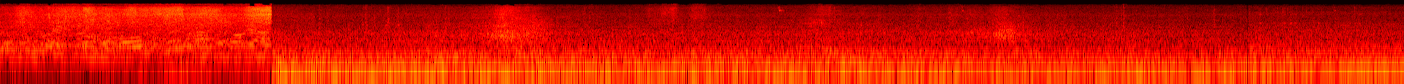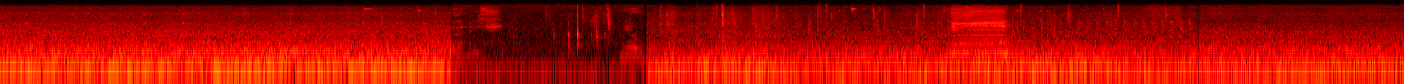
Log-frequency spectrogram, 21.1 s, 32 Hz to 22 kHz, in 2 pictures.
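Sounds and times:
van engine and road noise: 0.0 - 14.0, 14.9 - 21.0
brief rushes of noise: 3.6 - 4.3.

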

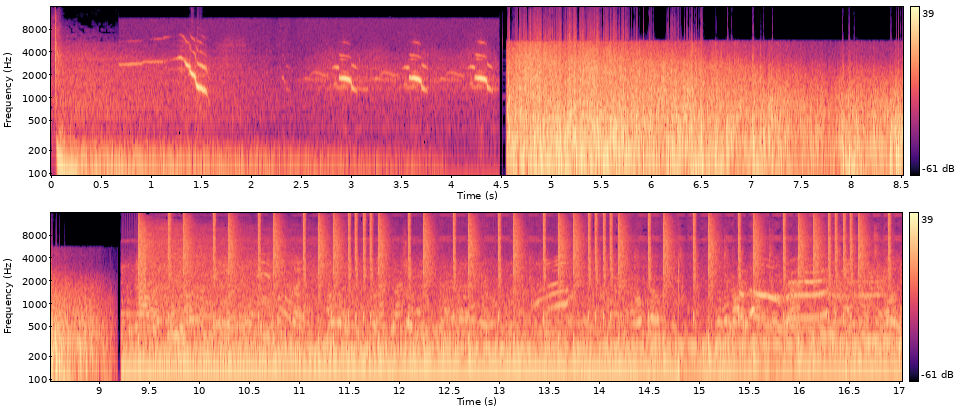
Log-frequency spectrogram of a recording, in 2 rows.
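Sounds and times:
low rumble: 0.0 - 4.0
bird of prey cries: 0.7 - 1.6, 2.6 - 4.5
thunder clap rolling: 4.6 - 10.0.

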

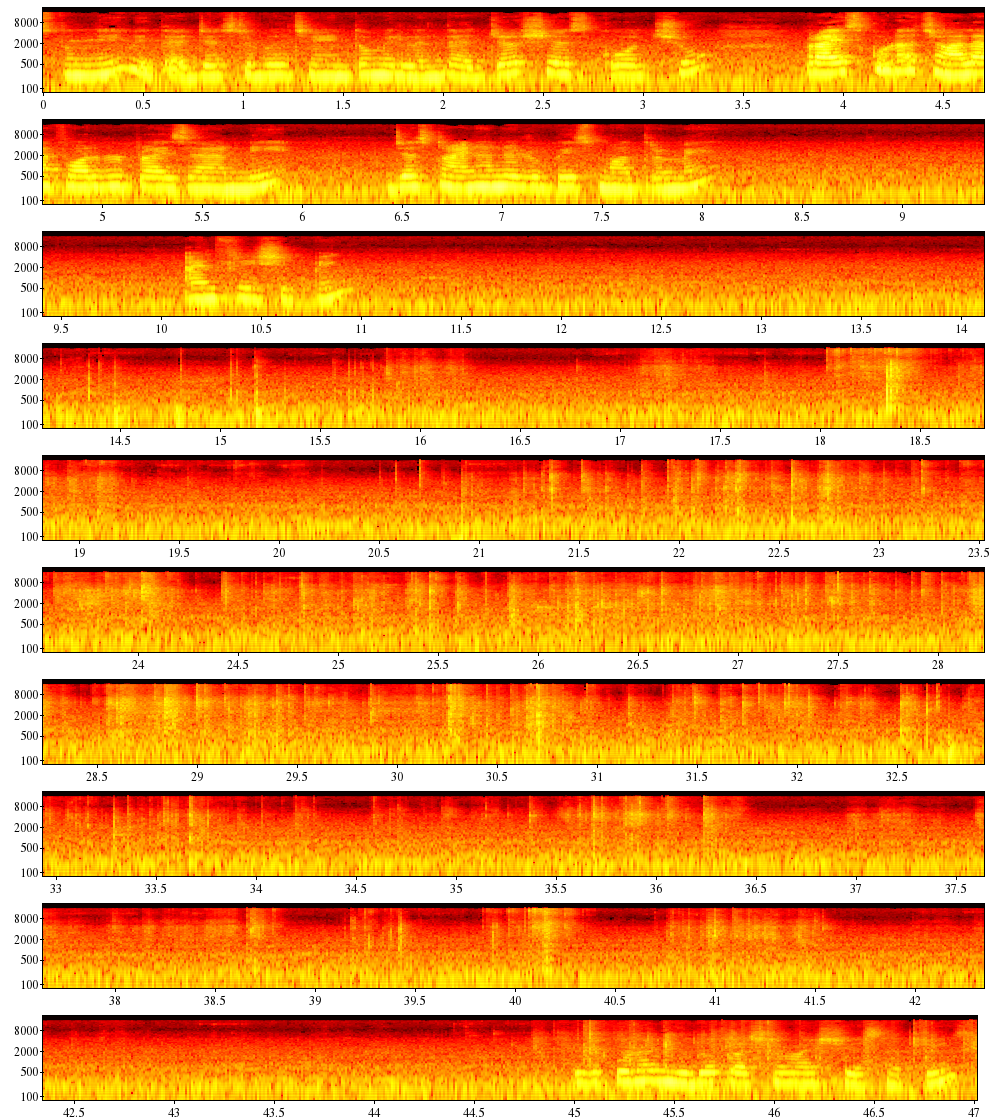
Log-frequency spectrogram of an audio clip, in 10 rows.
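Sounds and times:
crackling and clicking handling noise: 14.2 - 43.0, 44.4 - 47.0.

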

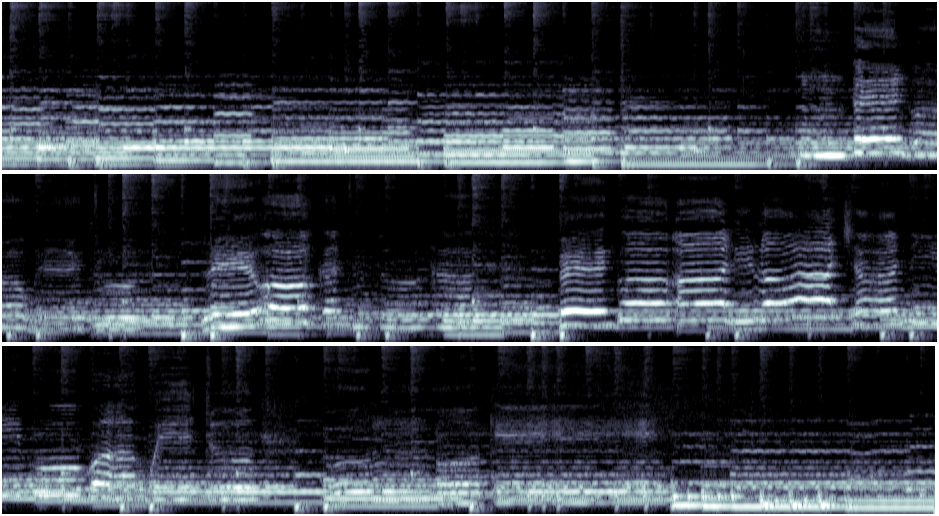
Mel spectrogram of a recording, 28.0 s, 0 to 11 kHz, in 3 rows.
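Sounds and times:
electronic organ chords: 0.0 - 28.0
two men singing: 8.0 - 25.8.

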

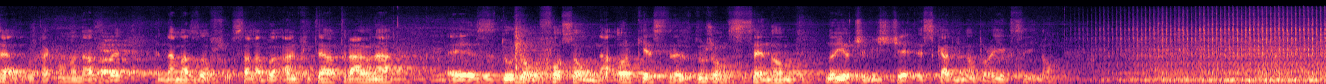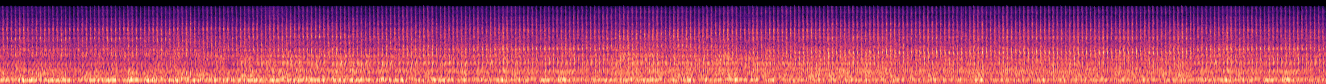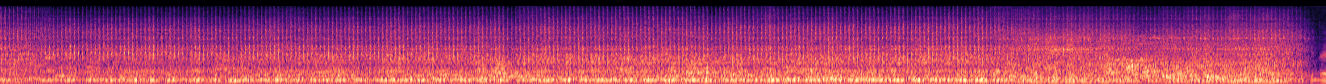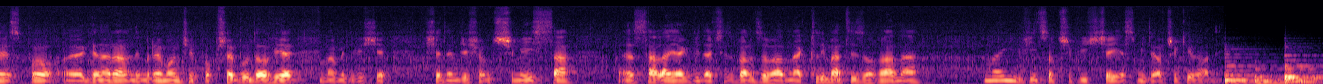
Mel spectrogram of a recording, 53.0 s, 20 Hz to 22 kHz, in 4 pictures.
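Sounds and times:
motor hum: 10.4 - 39.7
film projector clatter: 10.6 - 39.7.

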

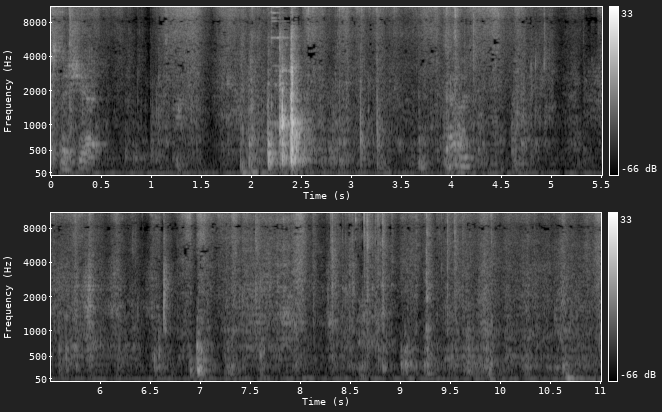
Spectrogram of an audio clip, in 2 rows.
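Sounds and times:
cardboard rubbing and scraping: 2.9 - 11.0.

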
